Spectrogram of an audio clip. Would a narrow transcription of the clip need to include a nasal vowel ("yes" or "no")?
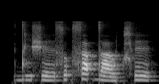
no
